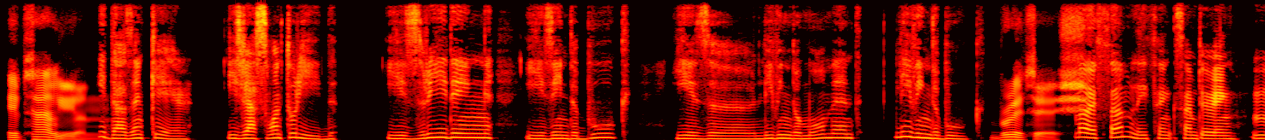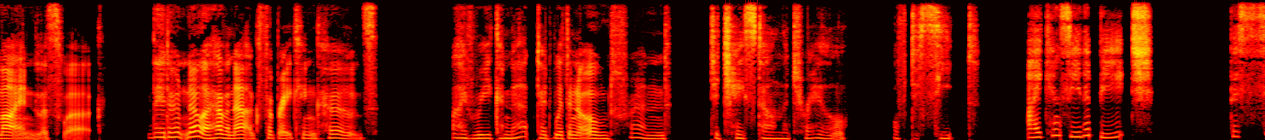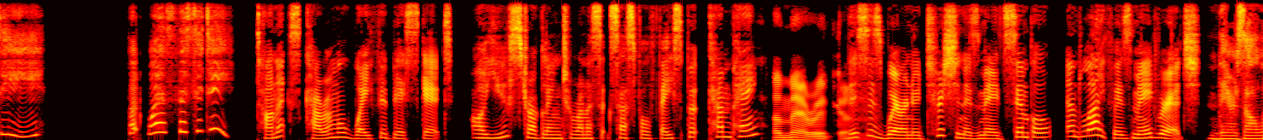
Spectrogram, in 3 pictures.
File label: Accent Reel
